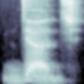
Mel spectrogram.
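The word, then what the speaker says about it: judge: যেমন জে ইউ ডিজি জাজ জাজ। খেয়াল করুন এখানে কিন্তু এই ডিটা উচ্চারিত হচ্ছে না।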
